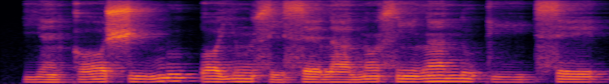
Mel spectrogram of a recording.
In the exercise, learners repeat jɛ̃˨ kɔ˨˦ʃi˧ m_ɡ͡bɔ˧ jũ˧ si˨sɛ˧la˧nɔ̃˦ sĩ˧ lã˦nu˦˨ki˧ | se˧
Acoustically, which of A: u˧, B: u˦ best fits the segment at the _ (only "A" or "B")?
B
